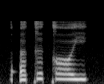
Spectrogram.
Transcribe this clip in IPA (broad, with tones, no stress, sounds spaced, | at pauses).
ʔ ɐ˨ k ɘ˦ k ɔ˦ j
